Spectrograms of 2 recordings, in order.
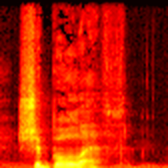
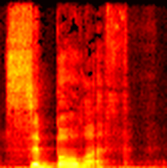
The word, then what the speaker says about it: Shibboleth: If the man said, No, I'm not, they would tell him to say, Shibboleth, if he was from Ephraim, he would say Zibboleth, because people from Ephraim could not pronounce the word correctly.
